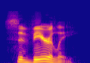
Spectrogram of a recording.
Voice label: "severely", spelling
